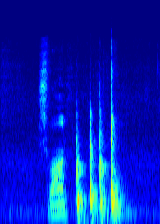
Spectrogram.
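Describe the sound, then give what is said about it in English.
A short burst of voice, then four quick, firm knocks on a locked door whose lock has been changed, in a steady rhythm and fairly loud, as someone outside demands to be let in, followed by quiet. “Open the door”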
